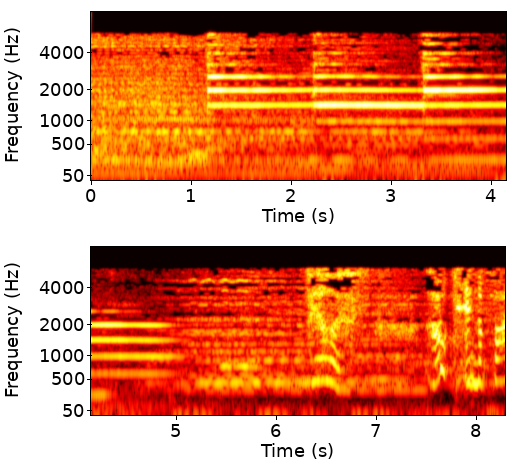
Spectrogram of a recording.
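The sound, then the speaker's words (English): Sleigh bells ring in a few bright, spaced strikes over a sustained, humming musical backdrop, moderately loud, with a wavering voice-like sound rising near the end. “I thought I heard sleigh bell.”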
